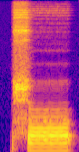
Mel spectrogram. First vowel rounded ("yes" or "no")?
yes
